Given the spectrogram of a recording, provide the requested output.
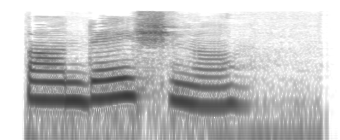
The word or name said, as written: foundationally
